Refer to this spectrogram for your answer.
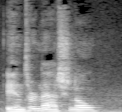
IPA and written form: ˌɪntərˈnæʃənəl (International)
